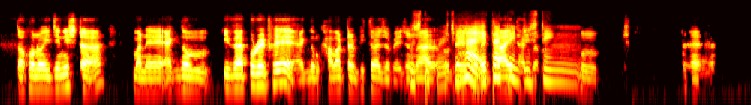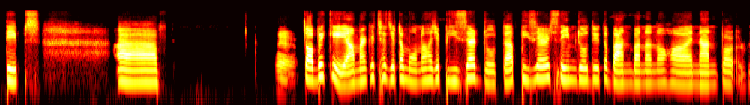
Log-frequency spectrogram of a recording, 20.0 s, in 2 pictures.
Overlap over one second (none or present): present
